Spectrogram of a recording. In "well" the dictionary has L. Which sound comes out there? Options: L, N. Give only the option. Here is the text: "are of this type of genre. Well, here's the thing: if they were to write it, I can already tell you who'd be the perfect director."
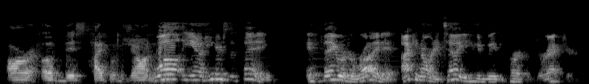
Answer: N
